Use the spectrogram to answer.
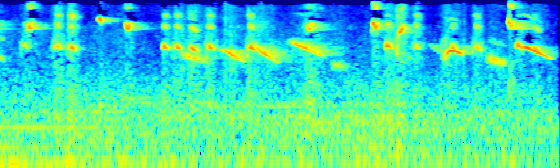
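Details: Green-winged saltator (trinca-ferro) singing in the 'macheando' style to warm up other birds: bright, descending slurred whistles in short phrases, with high sharp chips and clicks between them. Background is quiet.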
